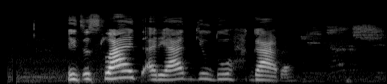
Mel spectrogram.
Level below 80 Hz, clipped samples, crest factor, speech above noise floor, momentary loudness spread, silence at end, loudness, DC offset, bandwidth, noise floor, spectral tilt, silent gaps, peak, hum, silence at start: -74 dBFS; under 0.1%; 24 dB; 28 dB; 20 LU; 0.15 s; -23 LUFS; under 0.1%; 11.5 kHz; -53 dBFS; -2.5 dB/octave; none; -2 dBFS; none; 0.7 s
